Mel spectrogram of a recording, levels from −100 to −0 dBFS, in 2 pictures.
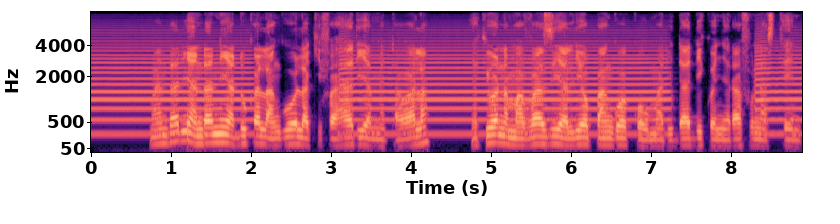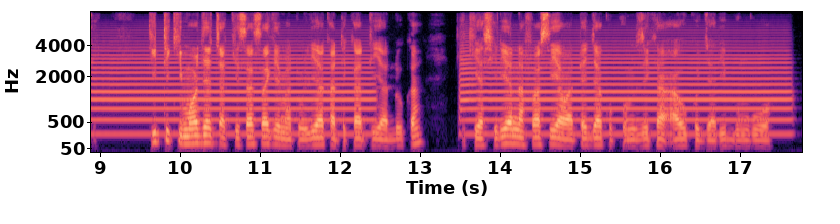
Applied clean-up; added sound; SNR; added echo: none; Trumpet; 5 dB; none.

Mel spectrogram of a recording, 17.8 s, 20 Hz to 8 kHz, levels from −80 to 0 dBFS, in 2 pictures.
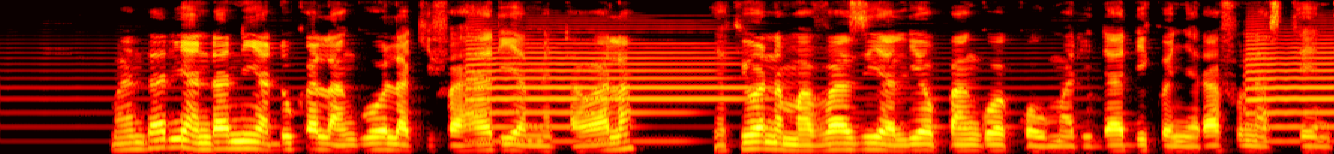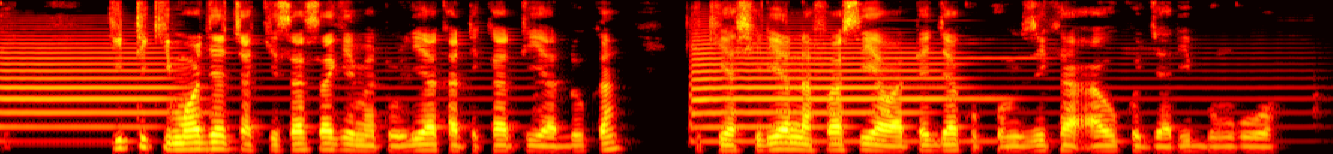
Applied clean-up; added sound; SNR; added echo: classical method log-MMSE.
